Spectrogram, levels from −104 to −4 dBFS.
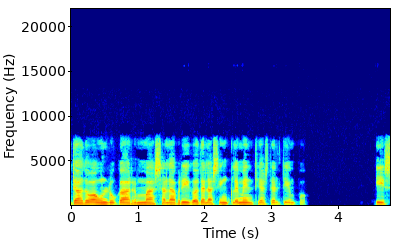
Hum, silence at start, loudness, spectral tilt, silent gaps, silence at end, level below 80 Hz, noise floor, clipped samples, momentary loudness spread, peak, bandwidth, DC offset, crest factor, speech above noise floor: none; 0 s; -27 LUFS; -5.5 dB/octave; none; 0 s; -56 dBFS; -88 dBFS; under 0.1%; 11 LU; -12 dBFS; 8 kHz; under 0.1%; 16 dB; 61 dB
